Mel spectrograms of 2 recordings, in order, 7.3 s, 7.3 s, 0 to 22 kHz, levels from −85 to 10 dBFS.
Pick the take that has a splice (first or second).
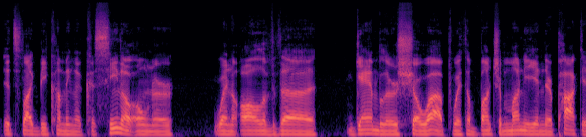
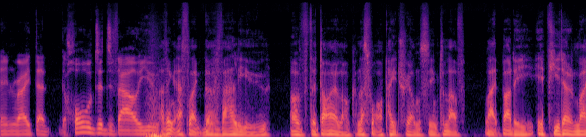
second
